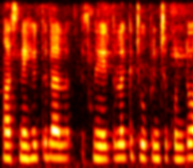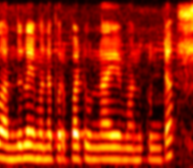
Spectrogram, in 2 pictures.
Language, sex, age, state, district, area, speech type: Telugu, female, 18-30, Telangana, Suryapet, urban, spontaneous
